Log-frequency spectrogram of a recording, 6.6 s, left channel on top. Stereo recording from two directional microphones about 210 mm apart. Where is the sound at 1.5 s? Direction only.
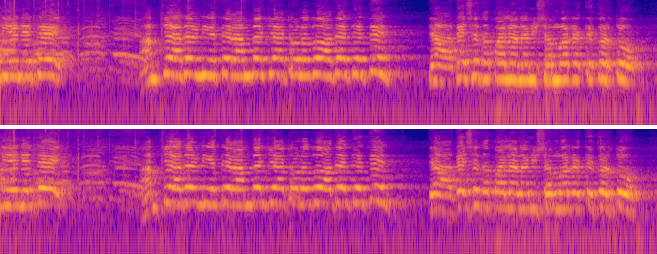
30° right (ahead or behind).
